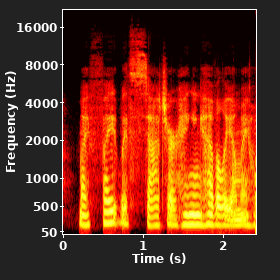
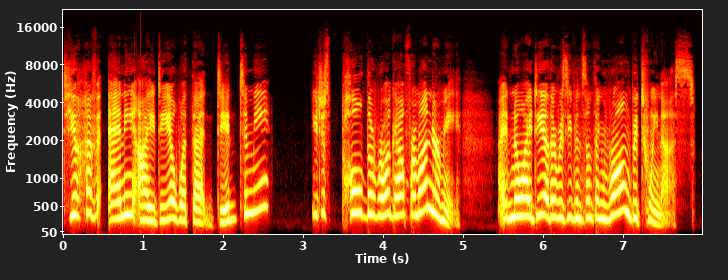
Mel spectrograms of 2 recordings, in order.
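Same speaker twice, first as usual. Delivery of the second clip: higher, louder, furious yelling; furious shouting; 9 semitones higher, 11 dB louder than usual. A narrator's reading. To the ex who cheated on her, furious higher yelling. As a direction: hurl the hurt at him at full voice. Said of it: "I'm so angry my vision blurs".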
